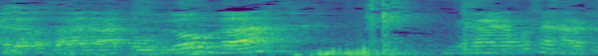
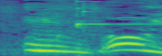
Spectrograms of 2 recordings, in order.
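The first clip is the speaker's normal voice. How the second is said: shouting; 6 semitones higher, 7 dB louder than usual. Real, not acted. Waking Linda with a shout.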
